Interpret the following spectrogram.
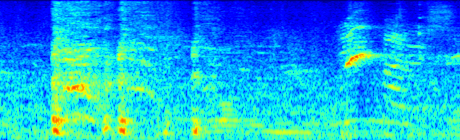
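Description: A person close to the microphone coughing several times in quick succession, with one more cough about a second in. Near the end a brief high-pitched cry sounds out.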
